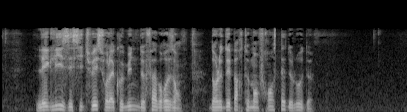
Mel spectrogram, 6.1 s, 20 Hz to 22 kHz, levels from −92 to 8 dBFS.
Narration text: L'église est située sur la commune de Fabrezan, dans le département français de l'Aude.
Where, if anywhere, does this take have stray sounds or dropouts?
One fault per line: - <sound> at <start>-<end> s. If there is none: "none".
- dropout at 4.1-4.2 s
